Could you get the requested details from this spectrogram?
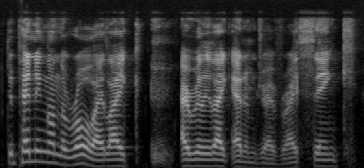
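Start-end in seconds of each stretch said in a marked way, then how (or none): none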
